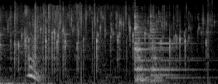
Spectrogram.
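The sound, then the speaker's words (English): Grease sizzles and crackles steadily in a frying pan, a dense hiss with popping bits, broken by a couple of brief metallic scrapes or clinks. No one speaks. “Now, this is going to generate a lot of grease.”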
